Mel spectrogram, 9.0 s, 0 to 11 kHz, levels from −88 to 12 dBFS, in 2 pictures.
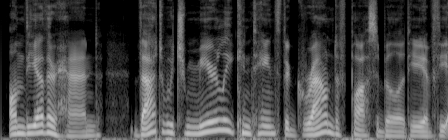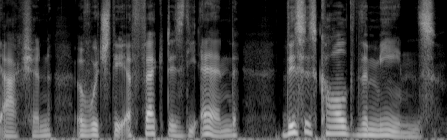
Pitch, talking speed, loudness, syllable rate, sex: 135 Hz, 180 wpm, -20 LUFS, 4.9 syllables/s, male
